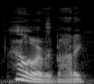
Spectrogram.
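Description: The greeting is warm and calm. The speaker calls it right. "There you go. You nailed it"

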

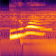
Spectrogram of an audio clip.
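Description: It is said in an imitation of another's voice.

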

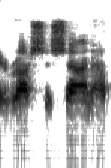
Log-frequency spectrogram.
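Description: The two words are run together as one. The speaker calls it wrong. "Most people run it all together"

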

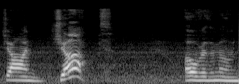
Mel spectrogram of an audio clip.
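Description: The stress is on the word jumped.

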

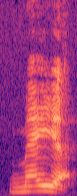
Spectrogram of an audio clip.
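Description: The word is said in an Australian accent. The speaker calls it right. "my husband's trying to teach me the Australian. He's like"

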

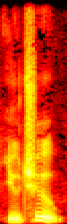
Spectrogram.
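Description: It is said with a British pronunciation. "British people pronounce it as YouTube"

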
